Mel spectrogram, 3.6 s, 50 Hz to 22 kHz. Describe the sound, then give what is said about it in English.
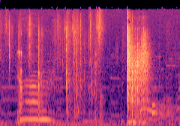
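Ten dice clatter in a brief rattling burst for a tabletop game, rising loudly for a moment amid people talking. “I got six dice. I didn't not roll a six. I rolled 10 dice.”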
